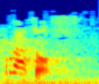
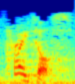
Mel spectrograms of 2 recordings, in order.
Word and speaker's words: kratos: The Greek word for power is kratos, which in the company that I work for is mispronounced as kratos.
